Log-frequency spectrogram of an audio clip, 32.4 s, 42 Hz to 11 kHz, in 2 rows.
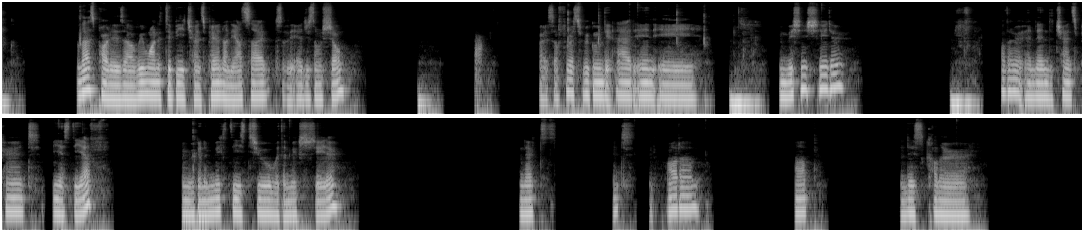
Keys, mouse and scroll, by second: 0.1 shift+middle click, 1.3 shift+scroll up 1, 7.5 click, 7.6-8.5 scroll up 6, 8.5 middle click, 9.1-9.5 scroll up 1, 9.5 click, 10.1 middle click, 10.7 click, 10.9 shift+a, 14.3 shift+a, 18.7 shift+a, 22.8 click, 24.4 click, 26.8 click, 28.9 click, 30.5 click.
